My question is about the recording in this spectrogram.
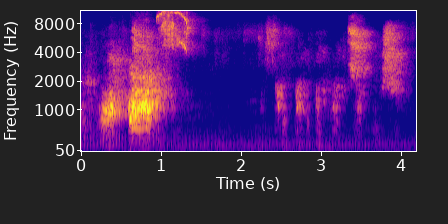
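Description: Baby long-tailed macaque crying: a loud squealing cry of about a second, then a quick run of short chirps and two sharp high squeaks near the end.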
